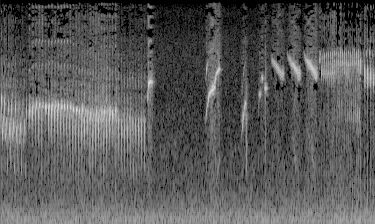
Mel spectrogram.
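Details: Canary song recorded to train young canaries: a low buzzing trill held for over two seconds, a pause, then scattered rising and falling chirps and a high rapid trill at the close.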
